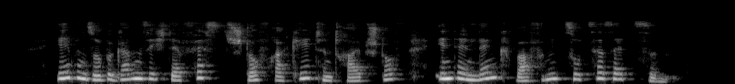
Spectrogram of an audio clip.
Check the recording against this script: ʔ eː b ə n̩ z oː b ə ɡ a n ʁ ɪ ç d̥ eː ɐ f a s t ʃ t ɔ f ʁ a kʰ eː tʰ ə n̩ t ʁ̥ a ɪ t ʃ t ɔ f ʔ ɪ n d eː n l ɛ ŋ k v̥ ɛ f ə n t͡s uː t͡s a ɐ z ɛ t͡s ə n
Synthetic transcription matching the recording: ʔ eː b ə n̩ z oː b ə ɡ a n z ɪ ç d̥ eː ɐ f ɛ s t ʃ t ɔ f ʁ a kʰ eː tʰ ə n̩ t ʁ̥ a ɪ p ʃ t ɔ f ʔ ɪ n d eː n l ɛ ŋ k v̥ a f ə n t͡s u t͡s ɛ ɐ z ɛ t͡s ə n

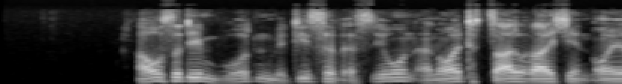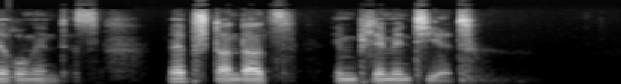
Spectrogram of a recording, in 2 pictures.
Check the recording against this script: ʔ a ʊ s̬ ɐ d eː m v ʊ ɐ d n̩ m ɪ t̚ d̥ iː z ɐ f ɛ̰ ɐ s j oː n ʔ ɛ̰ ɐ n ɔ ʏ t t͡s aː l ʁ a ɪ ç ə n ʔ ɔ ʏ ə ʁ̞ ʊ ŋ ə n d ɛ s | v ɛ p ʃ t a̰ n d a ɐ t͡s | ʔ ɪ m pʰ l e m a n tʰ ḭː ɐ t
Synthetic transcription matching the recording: ʔ a ʊ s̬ ɐ d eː m v ʊ ɐ d n̩ m ɪ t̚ d̥ iː z ɐ v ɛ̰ ɐ z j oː n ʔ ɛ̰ ɐ n ɔ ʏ t t͡s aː l ʁ a ɪ ç ə n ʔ ɔ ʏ ə ʁ̞ ʊ ŋ ə n d ɛ s | v ɛ p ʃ t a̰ n d a ɐ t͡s | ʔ ɪ m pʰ l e m ɛ n tʰ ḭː ɐ t

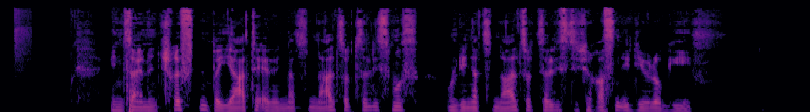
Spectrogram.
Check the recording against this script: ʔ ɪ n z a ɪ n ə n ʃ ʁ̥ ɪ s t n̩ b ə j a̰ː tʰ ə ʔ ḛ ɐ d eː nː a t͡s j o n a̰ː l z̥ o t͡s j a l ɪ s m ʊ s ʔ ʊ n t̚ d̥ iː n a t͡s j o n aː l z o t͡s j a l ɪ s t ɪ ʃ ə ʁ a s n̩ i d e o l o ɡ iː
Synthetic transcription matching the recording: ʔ ɪ n z a ɪ n ə n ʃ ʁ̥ ɪ f t n̩ b ə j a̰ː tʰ ə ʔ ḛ ɐ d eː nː a t͡s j o n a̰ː l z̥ o t͡s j a l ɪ s m ʊ s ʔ ʊ n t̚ d̥ iː n a t͡s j o n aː l z o t͡s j a l ɪ s t ɪ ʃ ə ʁ a s n̩ i d e o l o ɡ iː

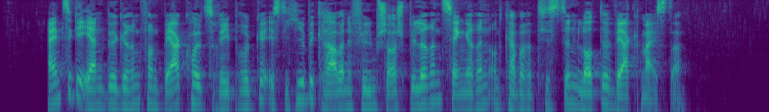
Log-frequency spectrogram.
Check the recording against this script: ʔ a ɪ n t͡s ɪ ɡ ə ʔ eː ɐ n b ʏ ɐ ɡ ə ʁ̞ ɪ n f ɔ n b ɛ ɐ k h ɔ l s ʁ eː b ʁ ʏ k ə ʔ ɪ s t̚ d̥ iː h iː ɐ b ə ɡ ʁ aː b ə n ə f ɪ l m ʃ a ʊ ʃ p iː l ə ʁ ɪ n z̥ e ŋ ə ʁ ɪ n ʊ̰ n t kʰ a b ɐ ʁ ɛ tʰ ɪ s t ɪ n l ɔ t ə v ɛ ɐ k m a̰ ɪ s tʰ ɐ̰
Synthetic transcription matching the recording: ʔ a ɪ n t͡s ɪ ɡ ə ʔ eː ɐ n b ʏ ɐ ɡ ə ʁ̞ ɪ n f ɔ n b ɛ ɐ k h ɔ l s ʁ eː b ʁ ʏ k ə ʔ ɪ s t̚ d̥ iː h iː ɐ b ə ɡ ʁ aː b ə n ə f ɪ l m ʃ a ʊ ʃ p iː l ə ʁ ɪ n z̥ ɛ ŋ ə ʁ ɪ n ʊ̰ n t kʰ a b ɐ ʁ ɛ tʰ ɪ s t ɪ n l ɔ t ə v ɛ ɐ k m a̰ ɪ s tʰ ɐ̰

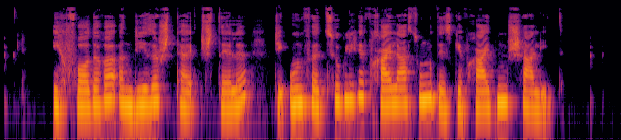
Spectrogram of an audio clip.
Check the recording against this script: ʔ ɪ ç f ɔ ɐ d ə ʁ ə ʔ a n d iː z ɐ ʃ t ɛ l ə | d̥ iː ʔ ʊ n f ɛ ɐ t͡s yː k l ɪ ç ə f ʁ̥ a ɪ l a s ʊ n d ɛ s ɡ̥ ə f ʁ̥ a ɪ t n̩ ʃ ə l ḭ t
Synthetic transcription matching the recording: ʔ ɪ ç f ɔ ɐ d ə ʁ ə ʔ a n d iː z ɐ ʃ t ɛ l ə | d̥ iː ʔ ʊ n f ɛ ɐ t͡s yː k l ɪ ç ə f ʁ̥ a ɪ l a s ʊ ŋ d ɛ s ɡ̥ ə f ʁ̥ a ɪ t n̩ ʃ a l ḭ t

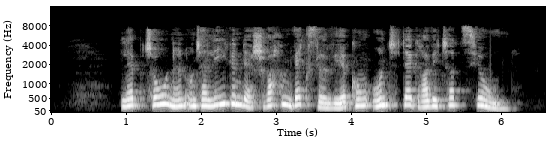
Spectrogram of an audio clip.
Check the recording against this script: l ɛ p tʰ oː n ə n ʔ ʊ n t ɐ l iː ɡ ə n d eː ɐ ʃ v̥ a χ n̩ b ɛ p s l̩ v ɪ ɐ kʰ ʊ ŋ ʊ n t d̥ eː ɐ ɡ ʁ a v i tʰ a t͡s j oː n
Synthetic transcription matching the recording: l ɛ p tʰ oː n ə n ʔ ʊ n t ɐ l iː ɡ ə n d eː ɐ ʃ v̥ a χ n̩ v ɛ k s l̩ v ɪ ɐ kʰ ʊ ŋ ʊ n t d̥ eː ɐ ɡ ʁ a v i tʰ a t͡s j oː n

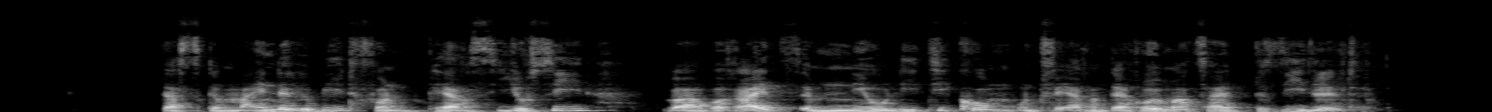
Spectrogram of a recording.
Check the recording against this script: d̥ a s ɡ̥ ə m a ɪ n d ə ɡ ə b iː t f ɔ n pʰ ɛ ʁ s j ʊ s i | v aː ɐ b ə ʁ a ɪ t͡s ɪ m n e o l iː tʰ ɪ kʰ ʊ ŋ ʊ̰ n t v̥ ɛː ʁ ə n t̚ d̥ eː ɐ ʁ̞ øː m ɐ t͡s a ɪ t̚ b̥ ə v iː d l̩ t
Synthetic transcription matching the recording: d̥ a s ɡ̥ ə m a ɪ n d ə ɡ ə b iː t f ɔ n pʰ ɛ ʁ s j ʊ s i | v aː ɐ b ə ʁ a ɪ t͡s ɪ m n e o l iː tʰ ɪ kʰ ʊ m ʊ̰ n t v̥ ɛː ʁ ə n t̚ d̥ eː ɐ ʁ̞ øː m ɐ t͡s a ɪ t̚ b̥ ə z iː d l̩ t

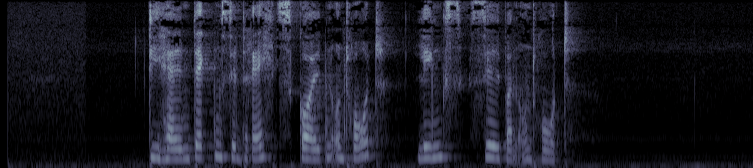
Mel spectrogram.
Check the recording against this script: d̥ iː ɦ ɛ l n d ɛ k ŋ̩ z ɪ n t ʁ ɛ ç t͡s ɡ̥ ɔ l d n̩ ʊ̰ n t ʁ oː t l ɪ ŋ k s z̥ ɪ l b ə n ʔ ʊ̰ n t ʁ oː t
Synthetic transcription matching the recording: d̥ iː ɦ ɛ l n d ɛ k ŋ̩ z ɪ n t ʁ ɛ ç t͡s ɡ̥ ɔ l d n̩ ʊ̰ n t ʁ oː t l ɪ ŋ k s z̥ ɪ l b ɐ n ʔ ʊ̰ n t ʁ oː t

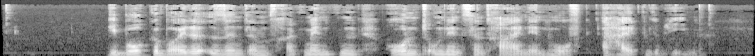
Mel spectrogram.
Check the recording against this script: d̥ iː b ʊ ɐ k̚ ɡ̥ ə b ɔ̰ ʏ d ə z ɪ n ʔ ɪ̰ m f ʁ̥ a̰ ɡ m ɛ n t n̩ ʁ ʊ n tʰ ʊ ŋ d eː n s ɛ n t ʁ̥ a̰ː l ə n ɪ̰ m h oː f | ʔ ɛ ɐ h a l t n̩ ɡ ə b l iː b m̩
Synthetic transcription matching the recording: d̥ iː b ʊ ɐ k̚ ɡ̥ ə b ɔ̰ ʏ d ə z ɪ n t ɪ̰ m f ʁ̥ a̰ ɡ m ɛ n t n̩ ʁ ʊ n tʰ ʊ m d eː n t͡s ɛ n t ʁ̥ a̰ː l ə n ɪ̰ n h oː f | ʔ ɛ ɐ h a l t n̩ ɡ ə b l iː b m̩

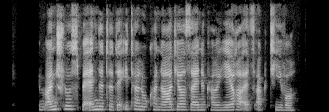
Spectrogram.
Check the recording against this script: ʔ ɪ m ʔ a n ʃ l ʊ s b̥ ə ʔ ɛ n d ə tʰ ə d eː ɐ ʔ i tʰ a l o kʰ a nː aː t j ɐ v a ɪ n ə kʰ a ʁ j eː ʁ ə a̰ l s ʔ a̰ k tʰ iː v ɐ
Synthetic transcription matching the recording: ʔ ɪ m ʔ a n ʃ l ʊ s b̥ ə ʔ ɛ n d ə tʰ ə d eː ɐ ʔ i tʰ a l o kʰ a n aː d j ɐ z a ɪ n ə kʰ a ʁ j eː ʁ ə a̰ l s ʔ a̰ k tʰ iː v ɐ

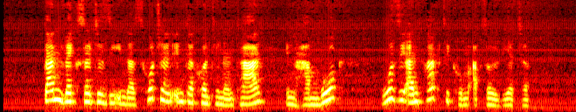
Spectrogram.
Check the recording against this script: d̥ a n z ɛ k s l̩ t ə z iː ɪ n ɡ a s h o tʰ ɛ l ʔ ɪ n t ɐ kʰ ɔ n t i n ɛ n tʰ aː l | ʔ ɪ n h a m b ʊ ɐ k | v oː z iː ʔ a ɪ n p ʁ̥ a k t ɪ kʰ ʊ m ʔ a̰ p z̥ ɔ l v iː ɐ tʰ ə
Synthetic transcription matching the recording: d̥ a n v ɛ k s l̩ t ə z iː ɪ n d a s h o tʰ ɛ l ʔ ɪ n t ɐ kʰ ɔ n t i n ɛ n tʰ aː l | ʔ ɪ n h a m b ʊ ɐ k | v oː z iː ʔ a ɪ n p ʁ̥ a k t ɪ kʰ ʊ m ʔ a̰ p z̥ ɔ l v iː ɐ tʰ ə

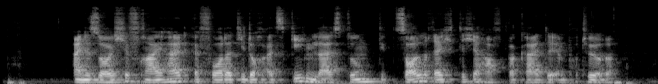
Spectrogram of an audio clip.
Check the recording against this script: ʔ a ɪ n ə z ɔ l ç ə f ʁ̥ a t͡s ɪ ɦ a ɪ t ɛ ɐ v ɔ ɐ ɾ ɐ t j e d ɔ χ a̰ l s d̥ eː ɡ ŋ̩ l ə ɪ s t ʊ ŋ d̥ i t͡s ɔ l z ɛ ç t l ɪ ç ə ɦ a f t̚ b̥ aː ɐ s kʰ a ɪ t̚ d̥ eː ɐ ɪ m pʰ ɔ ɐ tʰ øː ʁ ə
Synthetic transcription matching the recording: ʔ a ɪ n ə z ɔ l ç ə f ʁ̥ a ɪ ɦ a ɪ t ɛ ɐ f ɔ ɐ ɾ ɐ t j e d ɔ χ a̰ l s ɡ̥ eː ɡ ŋ̩ l a ɪ s t ʊ ŋ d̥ iː t͡s ɔ l ʁ ɛ ç t l ɪ ç ə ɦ a f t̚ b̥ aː ɐ kʰ a ɪ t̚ d̥ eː ɐ ɪ m pʰ ɔ ɐ tʰ øː ʁ ə

